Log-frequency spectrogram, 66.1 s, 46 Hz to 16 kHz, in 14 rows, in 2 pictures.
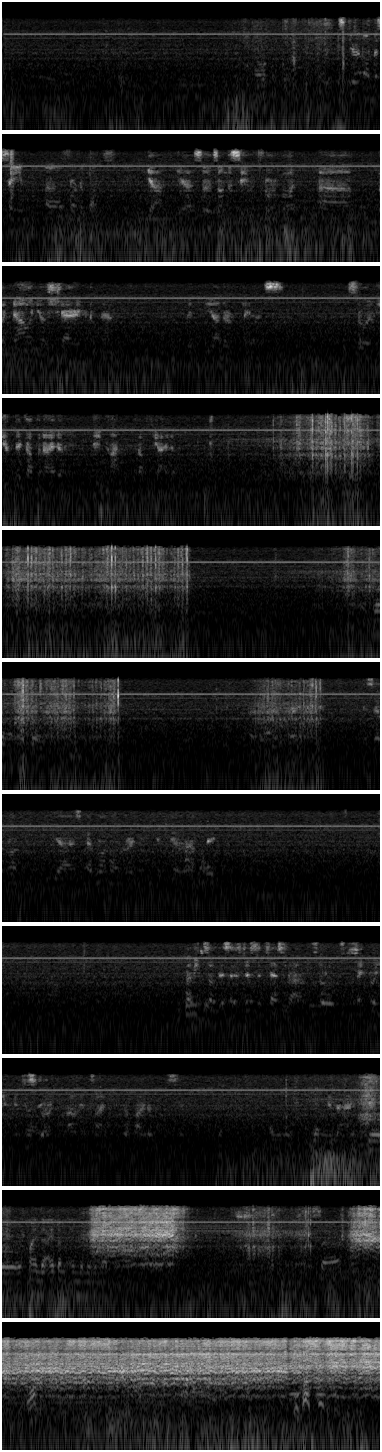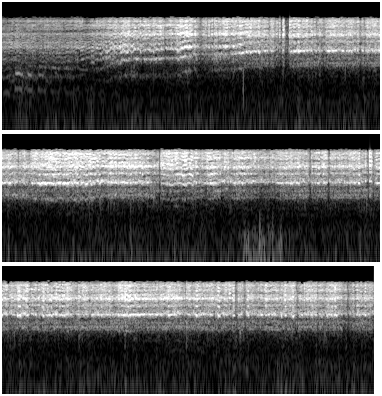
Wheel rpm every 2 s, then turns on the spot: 0, 0, 0, 0, 0, 0, 0, 0, 10, 20, 10, 20, 10, 10, 0, 0, 0, 0, 0, 0, 0, 10, 30, 40, 60, 70, 100, 200, 230, 230, 240, 230, 230.
16-28 44-46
